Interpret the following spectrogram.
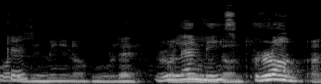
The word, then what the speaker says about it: rhulę: When you say rhulę, it means that this E comes with a diacritic.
